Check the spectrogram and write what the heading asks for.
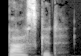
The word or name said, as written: basket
